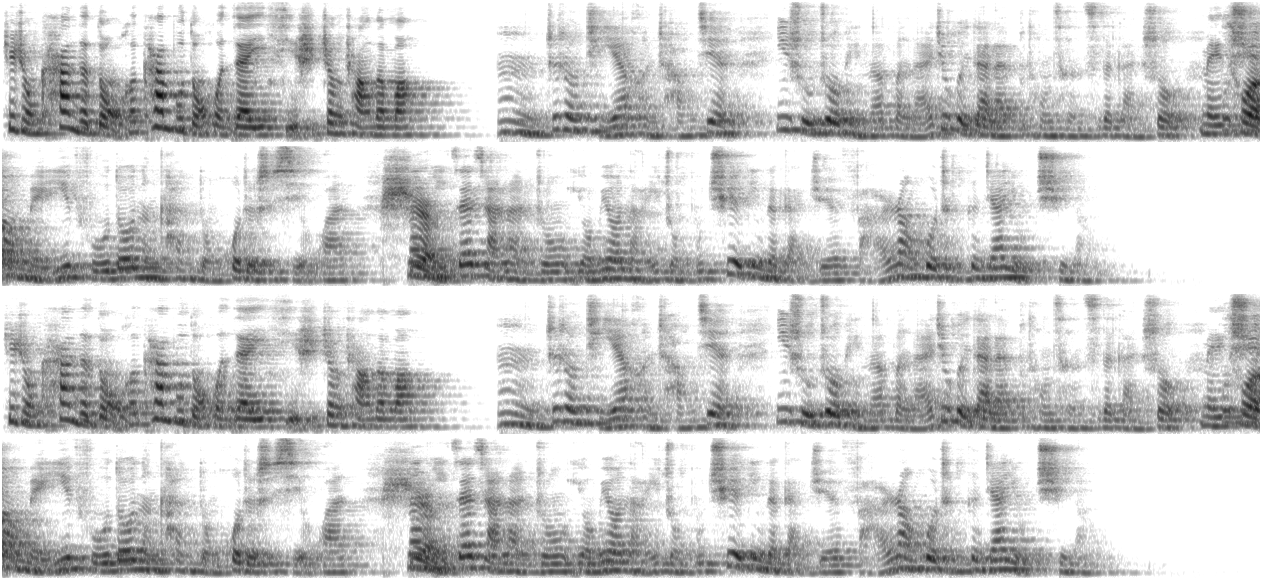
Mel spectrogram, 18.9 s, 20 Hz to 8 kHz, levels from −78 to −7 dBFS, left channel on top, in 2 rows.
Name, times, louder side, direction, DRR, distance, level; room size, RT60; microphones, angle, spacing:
voice 1, 0.0-3.1 9.0-9.5 12.3-12.7, left 3 dB, 45° left, 7 dB, 3.1 m, -23 dB
voice 2, 3.7-17.6, equal, 5° right, 4 dB, 4.8 m, -29 dB
20.0 x 19.0 x 8.2 m, 0.71 s
head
